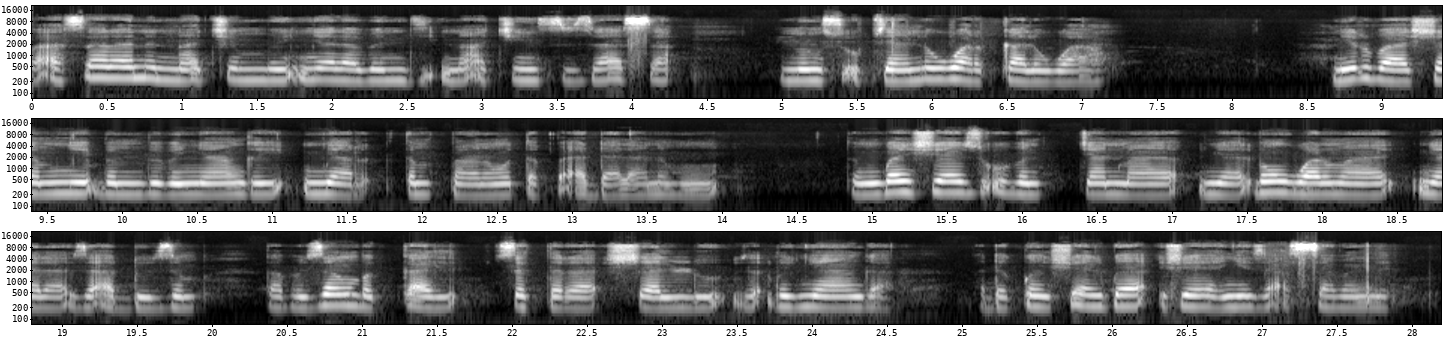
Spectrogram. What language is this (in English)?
Dagbani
